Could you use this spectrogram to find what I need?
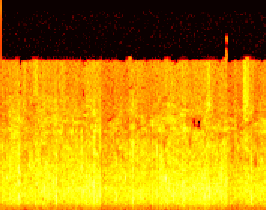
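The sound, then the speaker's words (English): An audience at a political speech applauds in sustained, dense, steady clapping that fills the whole stretch at even loudness, with no talk over it. “It's ridiculous that they're all clapping for this long.”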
